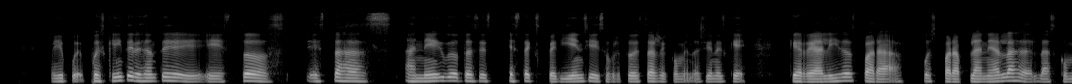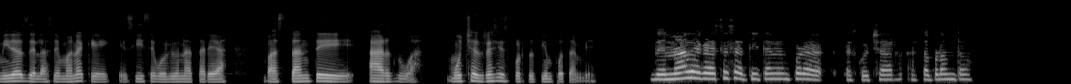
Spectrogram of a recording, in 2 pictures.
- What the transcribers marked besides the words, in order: none
- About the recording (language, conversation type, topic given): Spanish, podcast, ¿Cómo planificas las comidas de la semana sin volverte loco?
